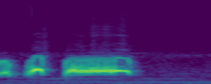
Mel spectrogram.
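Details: Short spotted dove lure call for wild doves: two clipped soft coos followed by one long, level, mellow note, with nothing else audible.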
